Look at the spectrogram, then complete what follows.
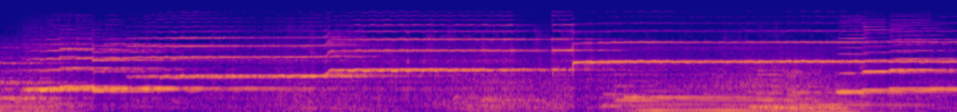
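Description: Argentine tango music led by a violin holding long high notes that climb in steps, with the low accompaniment dropping away and coming back in about six seconds in.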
